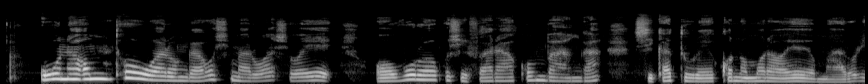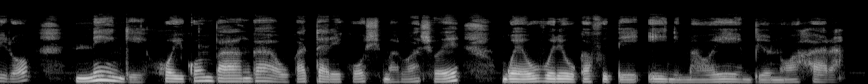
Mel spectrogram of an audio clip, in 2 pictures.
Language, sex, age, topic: Oshiwambo, female, 25-35, finance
